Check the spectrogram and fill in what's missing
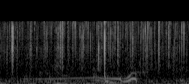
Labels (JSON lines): {"label": "biophony, cascading saw", "recorder": "SoundTrap 600 or HydroMoth"}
